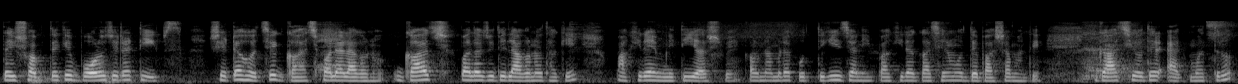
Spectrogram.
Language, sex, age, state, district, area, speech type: Bengali, female, 60+, West Bengal, Purba Bardhaman, urban, spontaneous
